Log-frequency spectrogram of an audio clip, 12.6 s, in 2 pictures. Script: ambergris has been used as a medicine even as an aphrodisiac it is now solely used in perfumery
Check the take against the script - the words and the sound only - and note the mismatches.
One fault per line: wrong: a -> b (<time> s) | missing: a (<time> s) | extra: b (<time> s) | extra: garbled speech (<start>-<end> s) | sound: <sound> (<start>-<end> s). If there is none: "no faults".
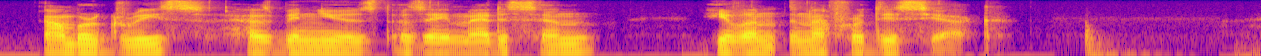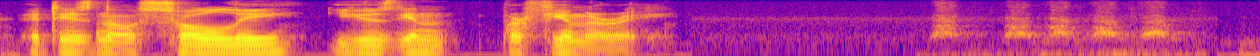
missing: as (3.9 s)
sound: thud (5.4-6.0 s)
sound: bark (10.9-12.4 s)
